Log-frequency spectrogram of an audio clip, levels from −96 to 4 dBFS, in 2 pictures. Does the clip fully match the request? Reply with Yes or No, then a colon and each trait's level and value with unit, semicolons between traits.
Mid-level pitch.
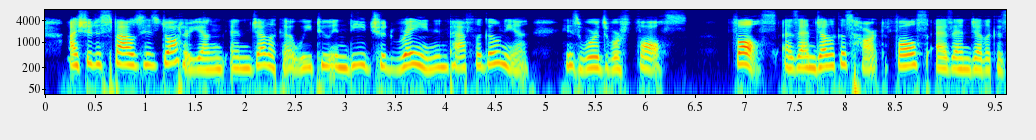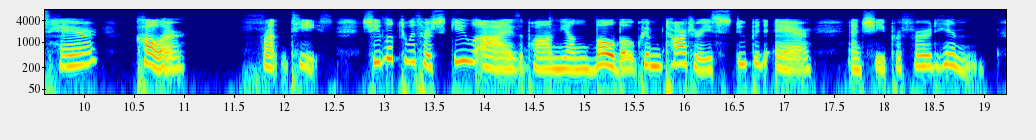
No: high, 215 Hz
